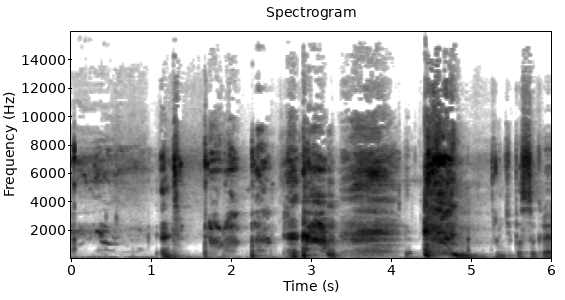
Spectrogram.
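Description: A man coughing several times, with a few spoken words in between.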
